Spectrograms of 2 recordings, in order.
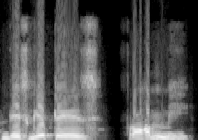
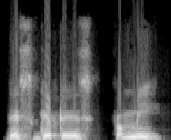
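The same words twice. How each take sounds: First: The word 'from' is full and stressed. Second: The word 'from' is weak and unstressed. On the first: The speaker calls it wrong. "आपने ये नहीं कहना" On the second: The speaker calls it right. "No"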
